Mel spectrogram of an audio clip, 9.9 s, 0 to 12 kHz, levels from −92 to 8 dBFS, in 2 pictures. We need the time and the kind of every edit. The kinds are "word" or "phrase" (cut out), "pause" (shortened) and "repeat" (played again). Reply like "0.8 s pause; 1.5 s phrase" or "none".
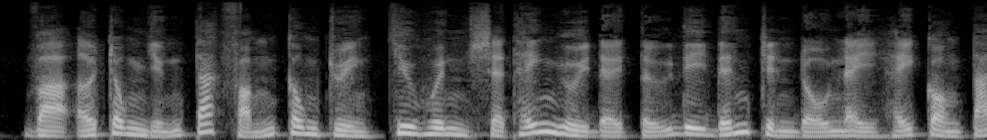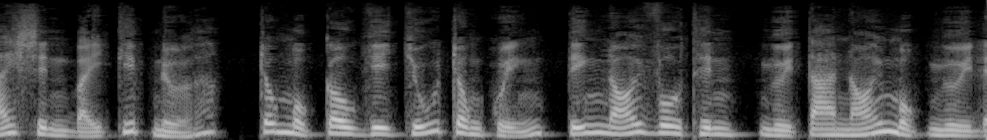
1.9 s pause; 6.1 s pause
